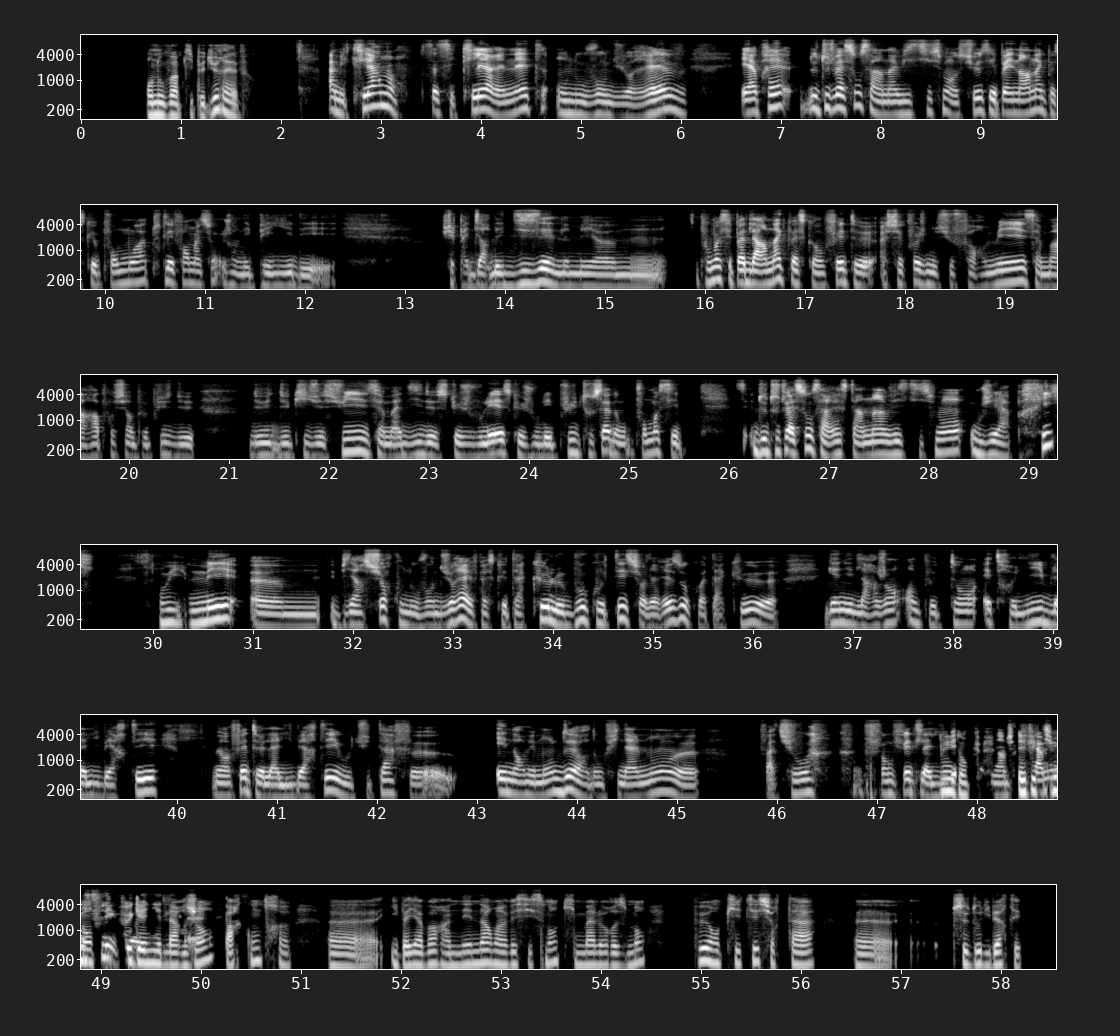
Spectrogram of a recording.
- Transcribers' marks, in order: stressed: "rêve"; stressed: "investissement"; stressed: "appris"; "libre" said as "lib"; chuckle
- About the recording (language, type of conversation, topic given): French, podcast, Comment les réseaux sociaux influencent-ils nos envies de changement ?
